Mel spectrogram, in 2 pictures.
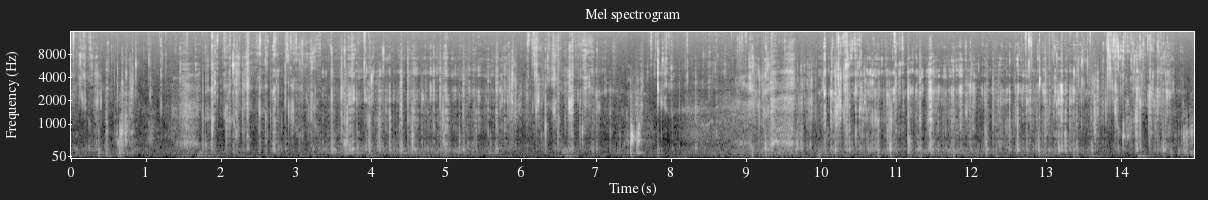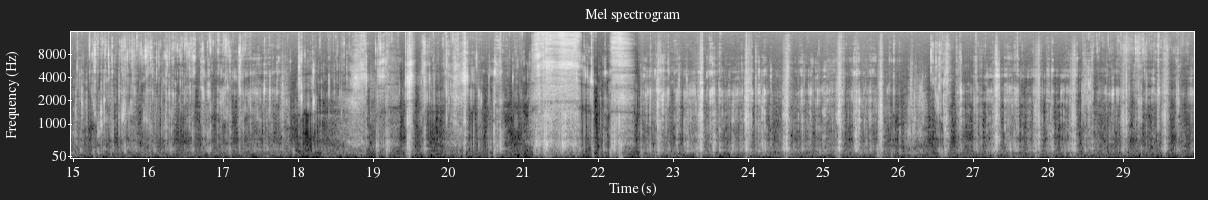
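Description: Close-miked eating of spicy steamed monkfish with bean sprouts: wet chewing, crunching and squishing mouthfuls, irregular and continuous, with a louder stretch about two-thirds of the way through.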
